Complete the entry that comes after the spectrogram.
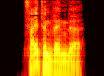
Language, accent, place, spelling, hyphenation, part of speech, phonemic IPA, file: German, Germany, Berlin, Zeitenwende, Zei‧ten‧wen‧de, noun, /ˈt͡saɪ̯tənˌvɛndə/, De-Zeitenwende.ogg
- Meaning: 1. the turn from BC to AD, the “year zero” 2. historical turning point, turn of eras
